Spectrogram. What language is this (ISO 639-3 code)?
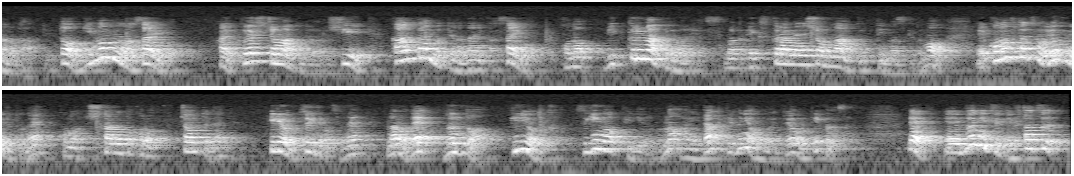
jpn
